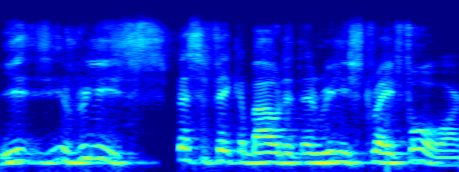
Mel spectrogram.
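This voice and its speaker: A man with a Dutch accent talks at a medium pitch and a moderate pace, keeping his intonation fairly even. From Netherlands. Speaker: hardcore punk musician. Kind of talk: interview. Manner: halting.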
